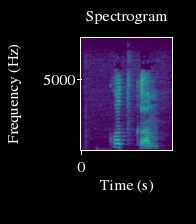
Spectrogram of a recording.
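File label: "коткӧм", Komi, female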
